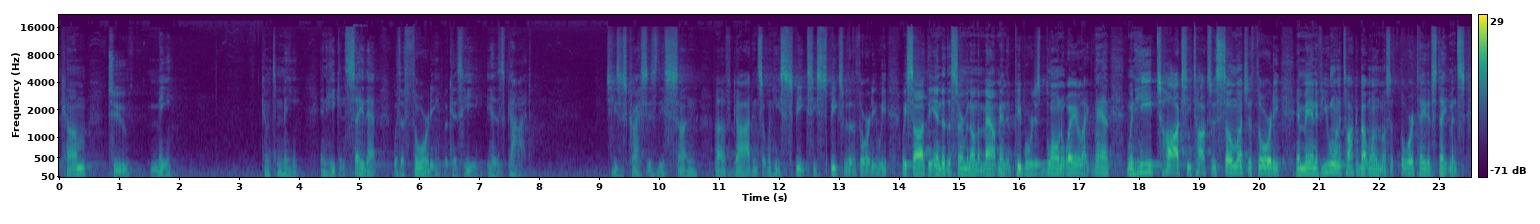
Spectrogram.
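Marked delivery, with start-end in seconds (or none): 0.0-4.0 slow, soft, gentle call; tender invitation. Acted. 17.3-20.3 awed crowd. Retold or imitated. Crowd amazed at Jesus.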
